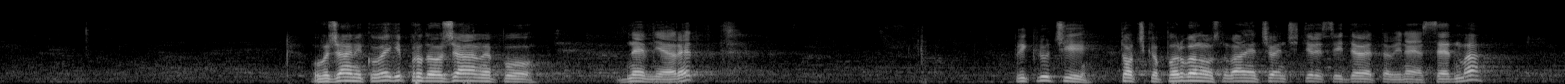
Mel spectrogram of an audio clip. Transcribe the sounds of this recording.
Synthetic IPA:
ṵvɐʒaɛmikolɛɡ̟ipɾod̪ɐlˠʒavɐmɛpo | d̪nɛvnijəɾɛt̪ | pɾiklʲut͡ʃit̪ɔt͡ʃkəpɤɾvənɐosnovaniɛt͡ʃlɛnt͡ʃɛ̥t̪iɾɛsɛid̪ɛvɛt̪əlinɛjɛsɛd̪mə

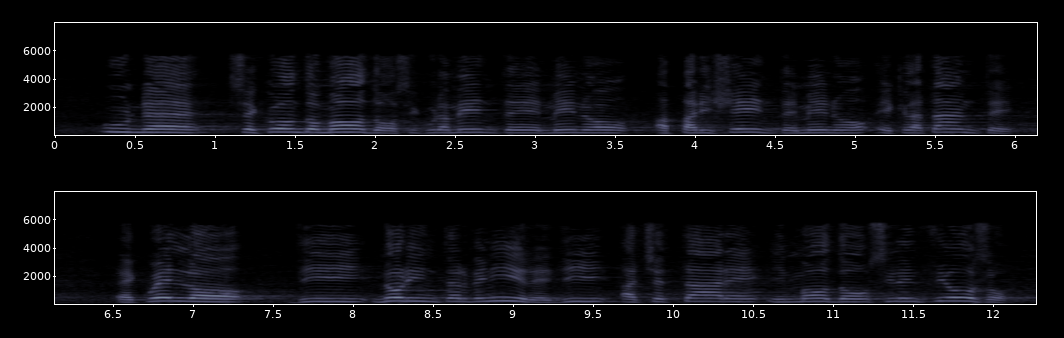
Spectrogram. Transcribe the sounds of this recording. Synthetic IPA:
unsekond̪omɔːd̪osikuɾament̪emeːnoapːaɾiʃɛnt̪emeːnoeklat̪ant̪e | ɛkːwelːod̪inonint̪erveniːɾed̪iat͡ʃːet̪ːaːɾeimːɔːd̪osilent̪sjoːzo

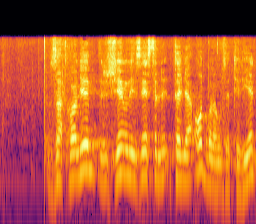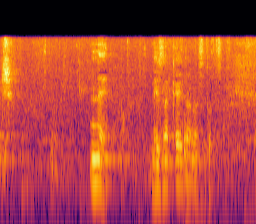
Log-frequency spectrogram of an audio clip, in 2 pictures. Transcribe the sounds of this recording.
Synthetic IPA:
zaxʋaʎujemʒelliːzʋjest̪t̪eʎaʔo̞d̪̚boɾauzet̪iɾjeːt͡ʃ | ne | neznamkʰajed̪anast̪os

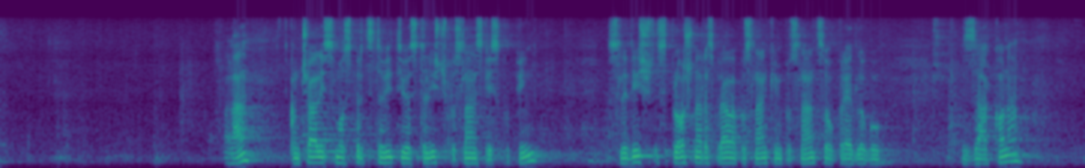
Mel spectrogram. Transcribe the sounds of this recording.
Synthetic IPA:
xʋaːlakɔnt͡ʃaːlismɔspɾɛt̪st̪aʋiːt̪ʋjɔst̪aliʃt͡ʃpɔslaːnskixskupin | slɛd̪iʃsplɔːʃnaɾaspɾaːʋapɔslaŋkɛinpɔslaːnt̪sɛɔpɾɛːd̪lɔɡu | zaːkɔna

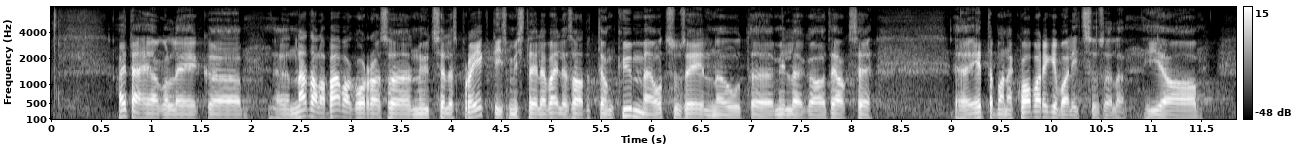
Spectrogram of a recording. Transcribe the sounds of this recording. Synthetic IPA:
ɑjt̪æhhe̞ɑko̞lːe̞ːɡ̥ | næd̪̥ɑlɑpæevɑko̞rːɑsnyːd̪̥se̞lːespro̞jekt̪ismist̪e̞jlevælʲjɑsɑːd̪̥et̪ːˑio̞nkymːeo̞t̪suse̞ːlnɤwd̪̥milːeɡ̥ɑt̪e̞ɦɑkse̞ | e̞t̪ːe̞pɑnekːvɑbɑɾiːɡivɑlʲit̪suse̞le̞ | jɑ

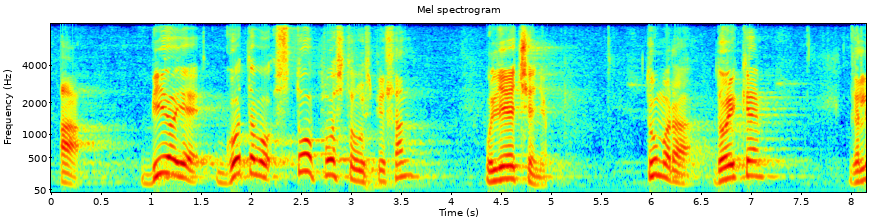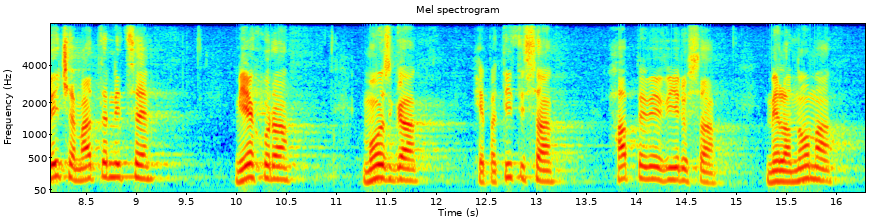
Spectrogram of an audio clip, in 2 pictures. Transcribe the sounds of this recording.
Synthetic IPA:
a̰ | bio̞jeɡo̞t̪oʋo̞st̪oːpo̞st̪o̞uspje̞ʃan | uʎeːt͡ɕeɲṵ | t̪umoɾa̰d̪ojke̞ | ɡr̩lit͡ʃemat̪eɾnit̪se̞ | mje̞xuɾa | mo̞zɡa | xepat̪it̪isa | hapeʋeʋiːɾusa | melanoma

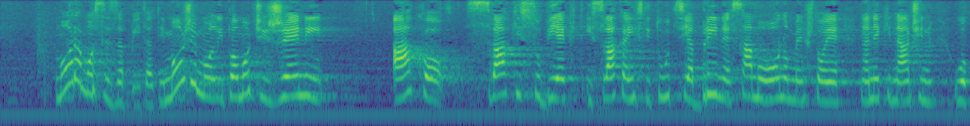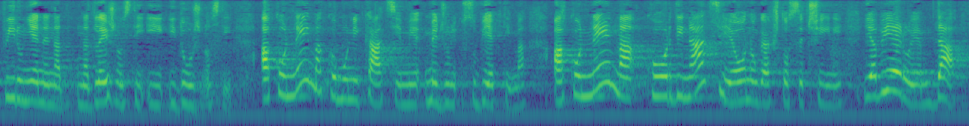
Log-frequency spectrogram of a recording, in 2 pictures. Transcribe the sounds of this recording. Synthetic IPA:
mo̞ːɾamo̞se̞zapiːt̪at̪imo̞ʒe̞mo̞lipo̞mo̞t͡ɕiʒe̞ni | akʰo̞ | sʋakisubje̞kt̪isʋakainst̪it̪uːt̪sijabɾine̞samo̞ono̞me̞ʃt̪o̞je̞nane̞kinaːt͡ʃin | uo̞kʋiːɾuɲeːne̞nad̪leʒno̞st̪iʔiːd̪uːʒno̰st̪i | ako̞ne̞ːmako̞munikaːt̪sijeme̞d͡ʑusubje̞kt̪ima | ako̞ne̞ːmako̞ːɾd̪inaːt̪sijeo̞no̞ɡaʃt̪o̞se̞t͡ʃini | jaːʋje̞ɾuje̞md̪a

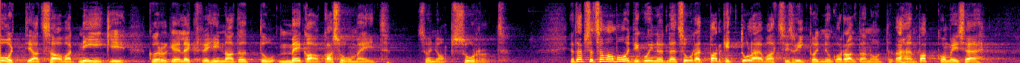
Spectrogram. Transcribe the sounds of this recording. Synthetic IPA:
o̞ːt̪ʲːˑiɑd̪̥sɑːvɑd̪̥niːkikɤrɡeele̞k̚t̪riɦinːɑt̪ɤt̪ːume̞ɡɑkɑsume̞jd̪̥ | se̞o̞nʲjuɑ̰b̥surd̪̥ | jɑt̪æpset̪sɑmɑmo̞ːd̪̥ʲikujnyːd̪ne̞ːd̪̥suːɾed̪̥̚pɑrɡ̥id̪̥t̪ulevɑd̪̥sisriːkːˑo̞nʲːjuko̞rːɑld̪̥ɑnud̪̥væɦempɑkːumise

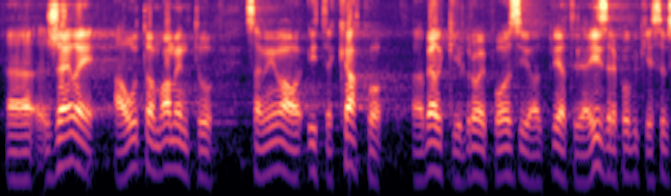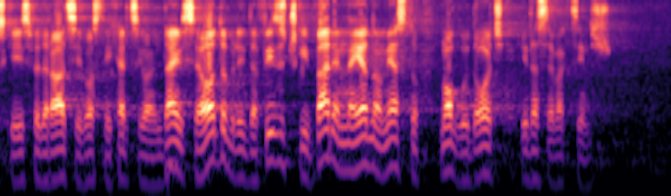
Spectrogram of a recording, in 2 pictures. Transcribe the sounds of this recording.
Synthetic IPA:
ʒe̞leːaut̪o̞mːo̞me̞nt̪u | samimaoʔit̪e̞kako̞ | ʋe̞likiːbɾoːjpo̞ːziːʋaod̪̚pɾijat̪eʎaizɾe̞publike̞sər̩pske̞izfe̞d̪e̞ɾaːt̪sijebo̞sne̞ixe̞ɾt̪seɡo̞ʋined̪aimse̞o̞d̪obɾiːd̪afizit͡ʃkibaɾe̞mnaje̞d̪nomːje̞st̪omo̞ɡuːd̪o̞ːt͡ɕi̥id̪ase̞ʋak̚t̪siniʃu̥

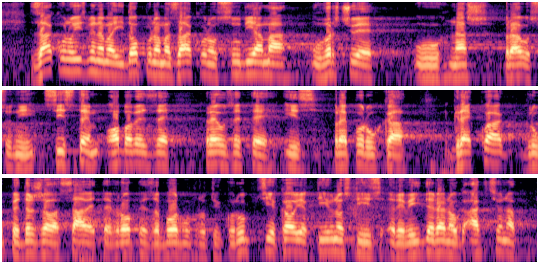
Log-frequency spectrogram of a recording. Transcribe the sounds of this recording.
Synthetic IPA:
zaːko̞no̞izme̞namaid̪o̞punamazaːko̞naosud̪ijamauʋr̩t͡ʃuje̞ | unaʃpɾaʋo̞sud̪nisist̪e̞mo̞baʋe̞ze̞ | pɾe̞uze̞t̪e̞iz̥pɾe̞po̞ɾuka | ɡɾekoaɡɾupe̞d̪r̩ʒaʋasaːʋe̞t̪aeʋɾo̞ːpe̞zabo̞ɾbupɾo̞t̪iʋko̞ɾup̚t̪sije̞kao̞iak̚t̪iːʋno̞st̪iːzɾe̞ʋid̪iɾano̞ɡakt̪sijo̞na

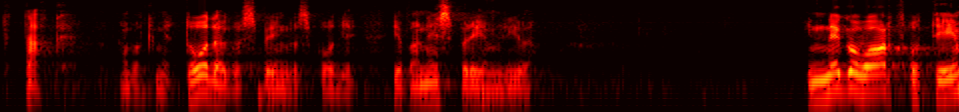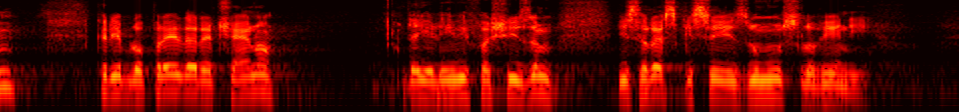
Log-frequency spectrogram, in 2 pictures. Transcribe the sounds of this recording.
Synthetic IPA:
t̪a̰kampakmɛt̪oːd̪aɡɔspeːiŋɡɔ̰spoːd̪jɛ | jɛpanɛspɾɛjɛmliːʋa̰ | inːɛɡɔʋɔɾt̪ʰɔt̪eːmkɛɾjɛbilopɾɛjlɛɾɛt͡ʃɛːnɔ | d̪ajɛleːʋifaʃizəmizɾəskisɛjɛizumuwslɔʋeːnḭjḭ

